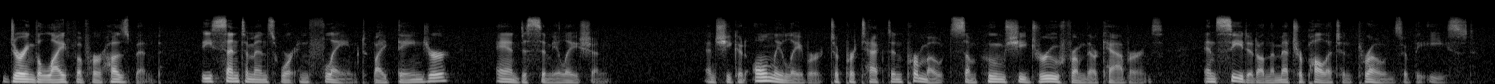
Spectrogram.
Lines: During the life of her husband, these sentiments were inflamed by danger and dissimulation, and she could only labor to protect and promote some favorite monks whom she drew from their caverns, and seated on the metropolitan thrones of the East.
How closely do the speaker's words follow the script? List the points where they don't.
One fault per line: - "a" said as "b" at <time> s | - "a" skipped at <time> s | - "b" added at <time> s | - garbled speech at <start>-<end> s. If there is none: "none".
- "favorite monks" skipped at 9.8 s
